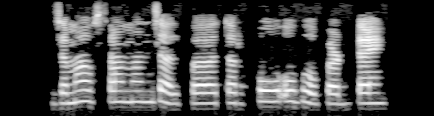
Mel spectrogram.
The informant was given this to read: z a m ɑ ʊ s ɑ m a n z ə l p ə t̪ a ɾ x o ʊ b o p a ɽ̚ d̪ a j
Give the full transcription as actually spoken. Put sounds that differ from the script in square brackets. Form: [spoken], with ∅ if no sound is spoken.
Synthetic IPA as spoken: z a m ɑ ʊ s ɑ m a n z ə l p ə t̪ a ɾ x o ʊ b o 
